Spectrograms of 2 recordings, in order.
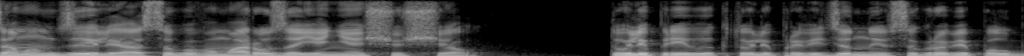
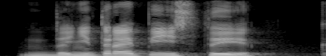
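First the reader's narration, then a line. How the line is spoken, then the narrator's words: Shouting after someone. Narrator (Russian): крикнул ему в спину я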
